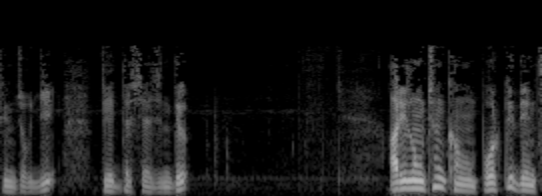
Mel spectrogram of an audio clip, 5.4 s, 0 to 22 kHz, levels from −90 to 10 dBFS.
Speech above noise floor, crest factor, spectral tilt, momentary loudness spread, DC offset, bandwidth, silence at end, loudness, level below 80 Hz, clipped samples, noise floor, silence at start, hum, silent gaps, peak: 45 dB; 24 dB; -6.5 dB/octave; 16 LU; under 0.1%; 8.4 kHz; 0 s; -29 LUFS; -70 dBFS; under 0.1%; -74 dBFS; 0 s; none; none; -8 dBFS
